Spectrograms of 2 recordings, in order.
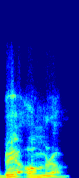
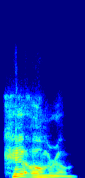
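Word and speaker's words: כאמרם: He says, "Vayhi be'omram." And you're meant to pronounce it ke'omram. So now, it's after the Megillah, everyone's gone home, and someone realized, oops, they didn't, the Baal Korei said be'omram, not ke'omram.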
